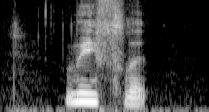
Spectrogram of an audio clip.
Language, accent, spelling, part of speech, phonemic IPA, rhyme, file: English, US, leaflet, noun / verb, /ˈliːflɪt/, -iːflɪt, En-us-leaflet.ogg
- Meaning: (noun) 1. One of the components of a compound leaf 2. A small plant leaf 3. A small sheet of paper containing information, used for dissemination of said information, often an advertisement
